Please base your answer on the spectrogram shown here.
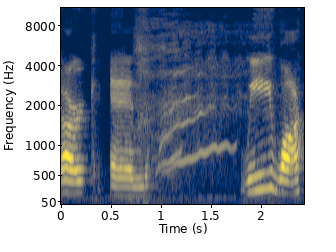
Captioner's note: laughs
